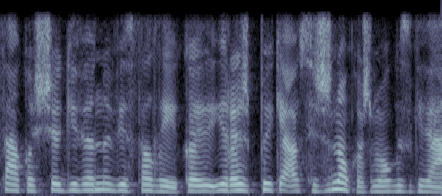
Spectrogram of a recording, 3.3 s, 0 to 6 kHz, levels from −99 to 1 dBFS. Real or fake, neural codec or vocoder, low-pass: real; none; 5.4 kHz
